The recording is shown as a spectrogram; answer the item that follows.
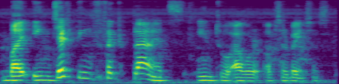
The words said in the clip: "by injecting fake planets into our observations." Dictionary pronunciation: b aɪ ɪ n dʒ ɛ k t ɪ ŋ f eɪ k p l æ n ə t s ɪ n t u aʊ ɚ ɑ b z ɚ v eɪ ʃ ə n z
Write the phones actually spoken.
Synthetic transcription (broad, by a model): b aɪ ɪ n dʒ ɛ k t ɪ ŋ f eɪ k p l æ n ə t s ɪ n t u aʊ ɚ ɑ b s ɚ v eɪ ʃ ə n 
